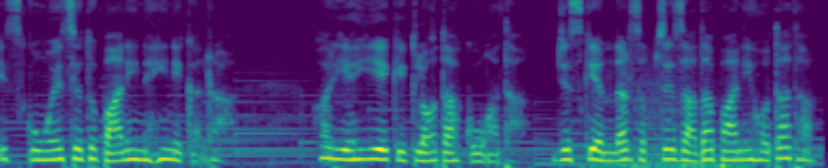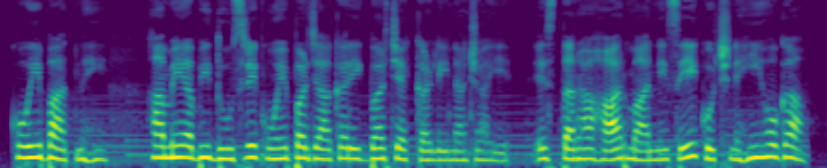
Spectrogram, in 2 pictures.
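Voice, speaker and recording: A woman's voice: fairly low pitch, steady tone, moderate pace, dark tone, soft background music, lightly acted. A woman voicing earnest, fretful young village daughters-in-law in a cartoon story, with dramatic delivery. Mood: anxious. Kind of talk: Hindi cartoon story dialogue.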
